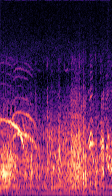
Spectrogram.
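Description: Camcorder audio of a skate session: voices shouting in a few rising-and-falling calls near the start, over the rough rolling of skateboard wheels on pavement.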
